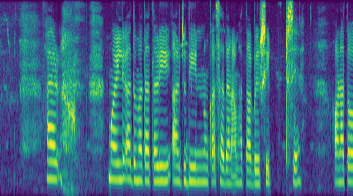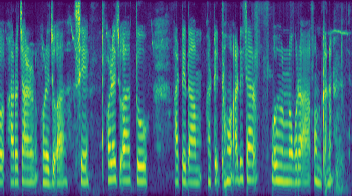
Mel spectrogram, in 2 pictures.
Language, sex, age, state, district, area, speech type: Santali, female, 18-30, West Bengal, Jhargram, rural, spontaneous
